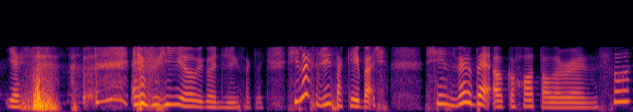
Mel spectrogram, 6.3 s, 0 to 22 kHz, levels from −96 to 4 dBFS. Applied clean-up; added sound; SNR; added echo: none; none; none; none.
